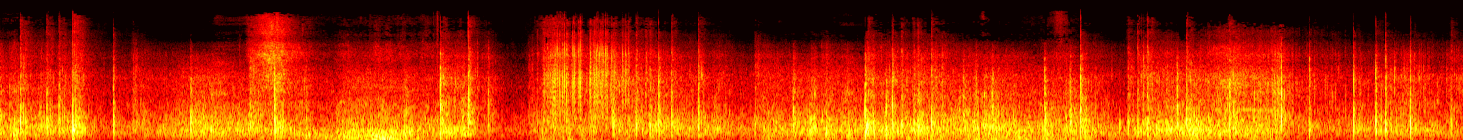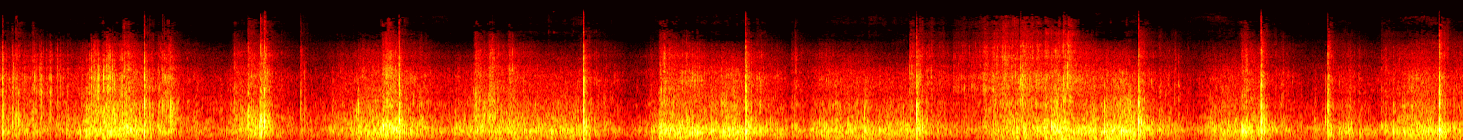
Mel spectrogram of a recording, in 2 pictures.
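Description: Many consumer fireworks going off at once: rockets and aerial shells bursting overhead in a steady barrage of bangs and crackles, with no break.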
